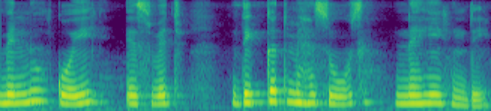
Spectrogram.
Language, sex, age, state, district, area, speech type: Punjabi, female, 18-30, Punjab, Ludhiana, urban, spontaneous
